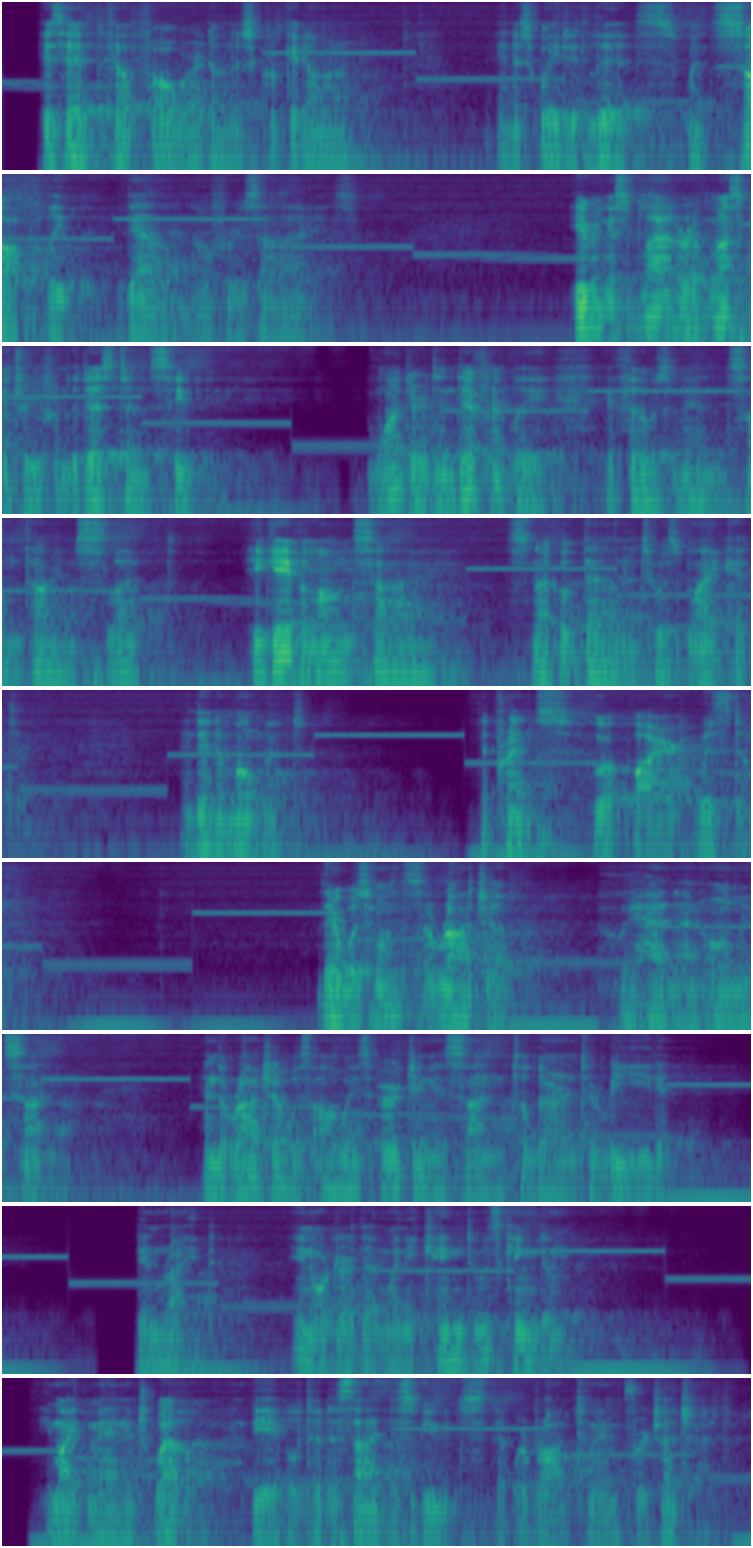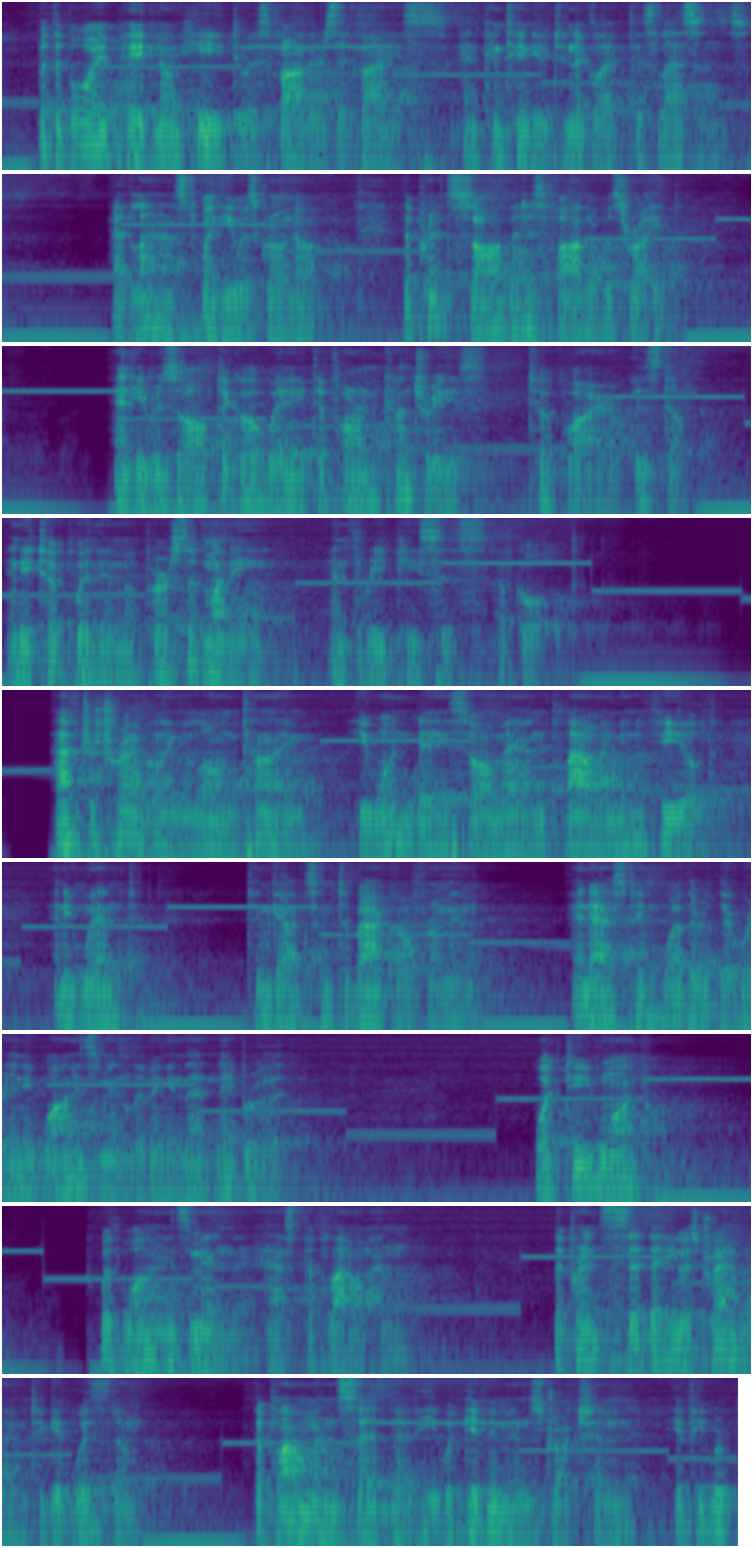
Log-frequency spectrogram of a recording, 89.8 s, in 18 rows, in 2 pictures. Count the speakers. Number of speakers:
one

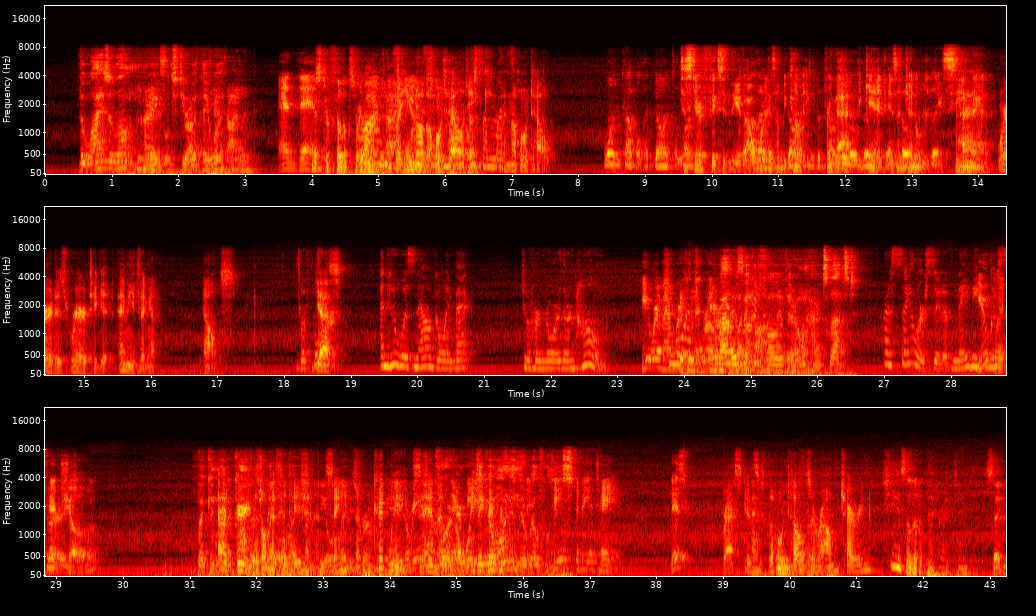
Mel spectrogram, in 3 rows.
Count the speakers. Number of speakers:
eight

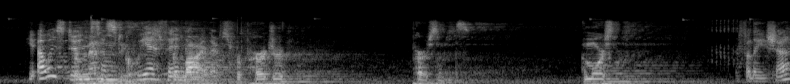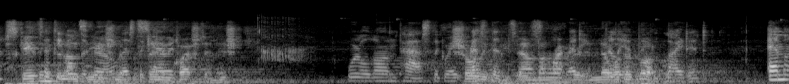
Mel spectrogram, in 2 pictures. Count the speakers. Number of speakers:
two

